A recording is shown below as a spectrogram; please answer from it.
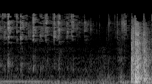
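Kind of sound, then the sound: impact, dice being rolled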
